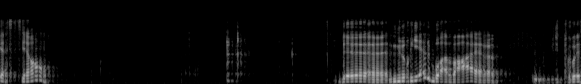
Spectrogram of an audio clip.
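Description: Speech throughout carries overlap-add ripple: the level pumps about 60 dB around twenty times a second, a rough tremolo from frame overlaps not summing to constant gain, heard over call-codec audio band-limited near 8 kHz, consistent with Opus at about 24 kbps.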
